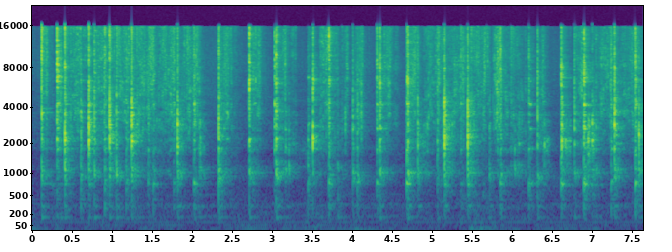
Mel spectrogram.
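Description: A spoon stirs and mixes spicy yogurt raita with salt in a bowl, giving a quick run of rhythmic scraping and wet slapping strokes with sharp clinks, up close and with no voices.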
